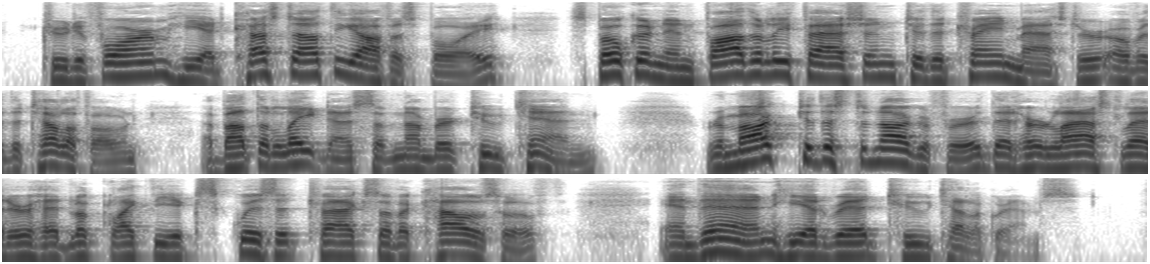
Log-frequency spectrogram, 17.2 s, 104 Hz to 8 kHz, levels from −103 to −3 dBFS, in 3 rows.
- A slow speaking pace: No, average, 180 wpm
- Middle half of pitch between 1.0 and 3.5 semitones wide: No, average, 4.2 semitones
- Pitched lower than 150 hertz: Yes, medium, 140 Hz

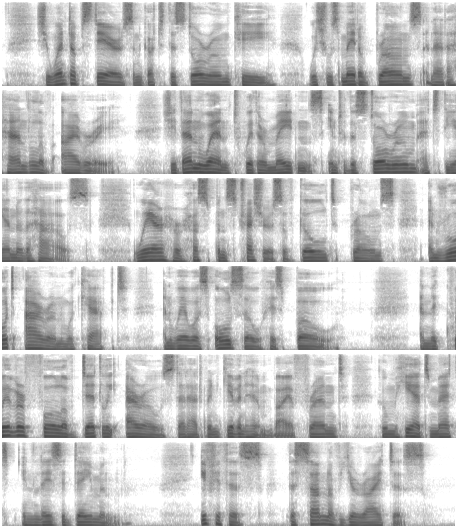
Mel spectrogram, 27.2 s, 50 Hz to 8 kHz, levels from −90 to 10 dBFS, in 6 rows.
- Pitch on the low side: Yes, low, 100 Hz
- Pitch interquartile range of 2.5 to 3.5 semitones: Yes, average, 3.1 semitones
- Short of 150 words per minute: No, average, 175 wpm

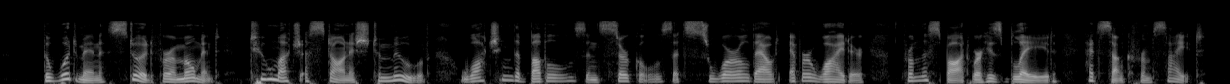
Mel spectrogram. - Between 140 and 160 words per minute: Yes, average, 155 wpm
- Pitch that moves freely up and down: Yes, wide, 6.2 semitones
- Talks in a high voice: No, low, 135 Hz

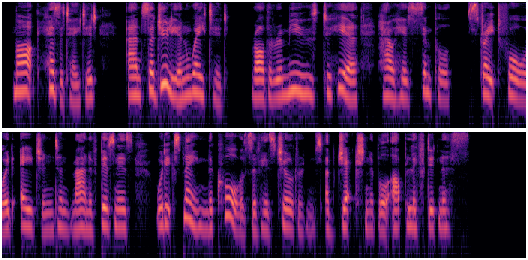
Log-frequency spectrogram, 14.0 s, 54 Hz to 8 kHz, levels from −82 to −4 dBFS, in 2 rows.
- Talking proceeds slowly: Yes, slow, 125 wpm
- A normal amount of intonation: Yes, average, 3.2 semitones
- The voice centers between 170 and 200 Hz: Yes, medium, 185 Hz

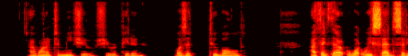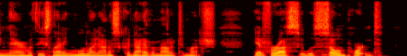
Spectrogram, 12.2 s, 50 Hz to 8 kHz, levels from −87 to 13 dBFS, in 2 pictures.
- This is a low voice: Yes, low, 115 Hz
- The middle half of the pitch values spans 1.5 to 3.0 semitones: Yes, narrow, 2.6 semitones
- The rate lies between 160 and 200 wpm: Yes, average, 185 wpm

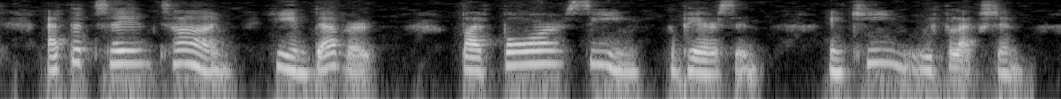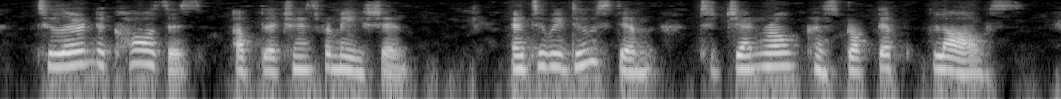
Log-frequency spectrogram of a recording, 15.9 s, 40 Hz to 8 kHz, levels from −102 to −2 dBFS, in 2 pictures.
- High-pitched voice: Yes, high, 220 Hz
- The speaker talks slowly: Yes, slow, 110 wpm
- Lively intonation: Yes, wide, 5.8 semitones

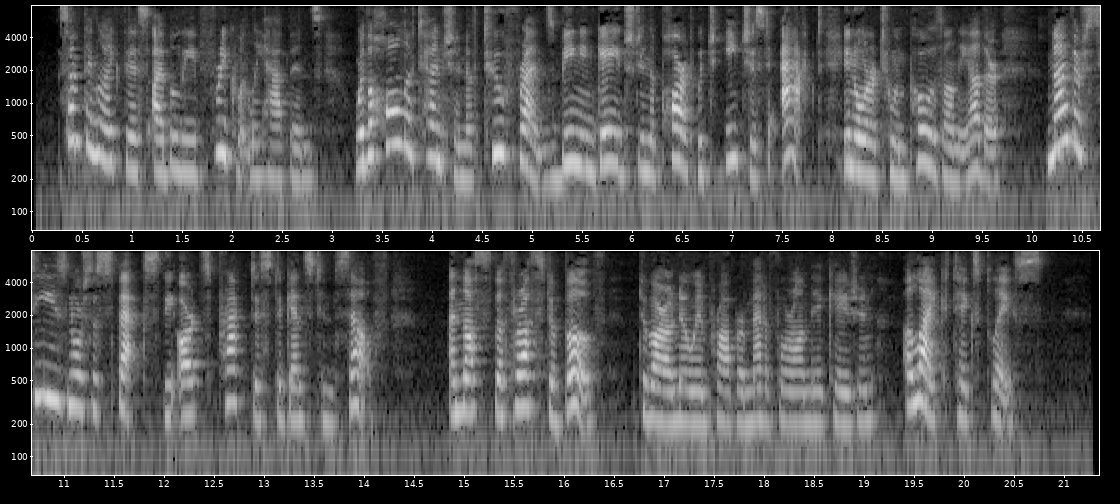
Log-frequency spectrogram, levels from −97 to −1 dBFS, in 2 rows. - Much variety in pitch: Yes, wide, 5.7 semitones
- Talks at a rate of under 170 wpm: Yes, average, 160 wpm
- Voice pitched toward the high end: Yes, high, 240 Hz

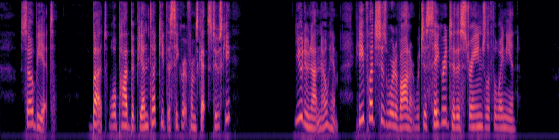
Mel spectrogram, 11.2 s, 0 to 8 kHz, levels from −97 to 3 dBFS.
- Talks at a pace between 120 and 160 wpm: Yes, average, 155 wpm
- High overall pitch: Yes, high, 200 Hz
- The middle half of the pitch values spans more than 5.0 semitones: No, average, 4.1 semitones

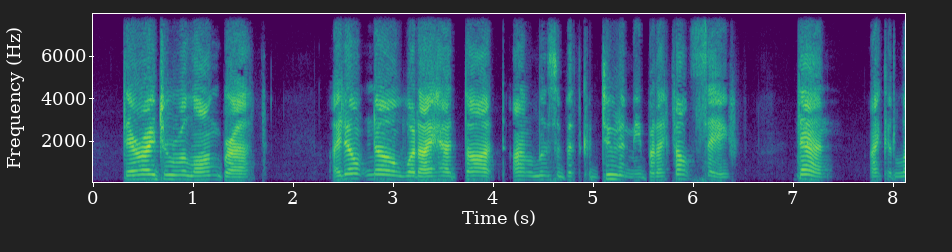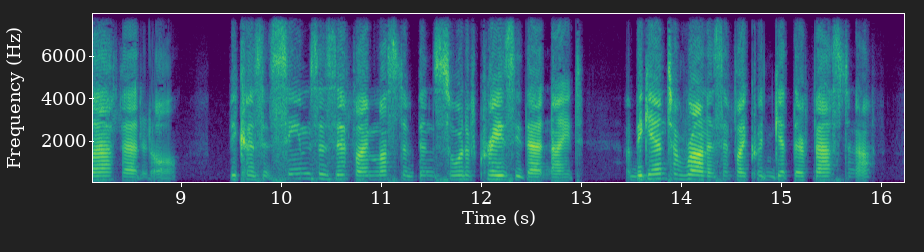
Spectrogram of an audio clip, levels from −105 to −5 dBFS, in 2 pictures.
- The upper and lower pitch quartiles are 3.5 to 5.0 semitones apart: No, average, 2.8 semitones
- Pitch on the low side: No, medium, 185 Hz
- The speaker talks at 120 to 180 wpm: No, fast, 205 wpm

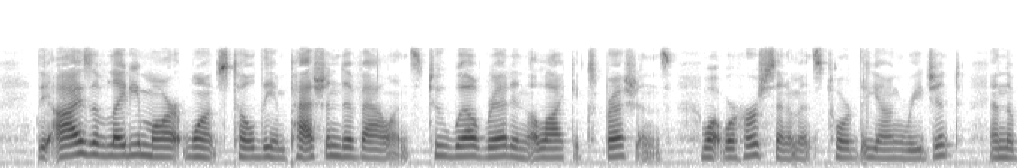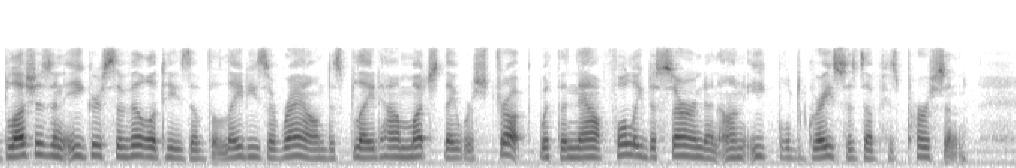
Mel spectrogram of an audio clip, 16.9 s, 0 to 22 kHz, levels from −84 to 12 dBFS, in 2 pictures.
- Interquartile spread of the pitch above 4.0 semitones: No, narrow, 2.5 semitones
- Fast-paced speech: No, average, 190 wpm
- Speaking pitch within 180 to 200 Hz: Yes, high, 190 Hz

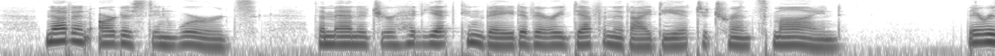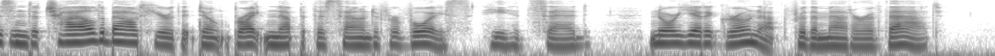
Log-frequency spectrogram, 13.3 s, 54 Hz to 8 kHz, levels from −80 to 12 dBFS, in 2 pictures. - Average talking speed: No, fast, 210 wpm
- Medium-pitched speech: Yes, medium, 150 Hz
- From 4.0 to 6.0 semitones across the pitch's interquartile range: No, average, 3.0 semitones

